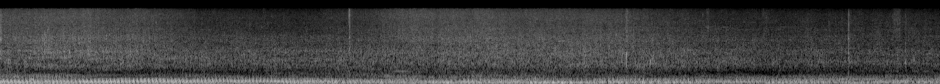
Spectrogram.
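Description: Motorcycle engine running while tyres ride through shallow floodwater on a paved road, with a steady hiss of water spray. It gradually gets quieter toward the end.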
